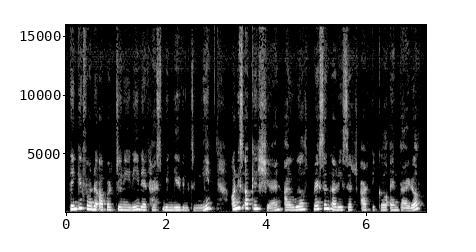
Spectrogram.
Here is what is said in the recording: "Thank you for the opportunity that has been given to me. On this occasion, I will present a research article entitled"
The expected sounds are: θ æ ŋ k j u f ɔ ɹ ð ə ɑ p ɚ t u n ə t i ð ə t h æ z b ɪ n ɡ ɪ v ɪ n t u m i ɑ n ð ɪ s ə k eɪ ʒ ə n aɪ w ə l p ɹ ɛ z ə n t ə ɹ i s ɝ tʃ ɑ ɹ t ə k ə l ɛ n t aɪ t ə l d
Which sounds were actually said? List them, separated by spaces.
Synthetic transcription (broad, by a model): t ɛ ŋ k j u f ɔ ɹ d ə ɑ p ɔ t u n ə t i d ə t h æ s b ɪ n ɡ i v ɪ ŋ t u m i ɑ n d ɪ s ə k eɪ ʃ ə n aɪ w ə l p ɹ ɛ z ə n t ə ɹ i s ɝ tʃ ɑ ɹ t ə k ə l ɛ n t aɪ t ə l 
